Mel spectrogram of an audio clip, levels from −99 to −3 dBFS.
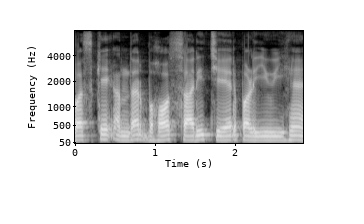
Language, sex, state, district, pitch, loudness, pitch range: Hindi, male, Delhi, New Delhi, 115 Hz, -18 LUFS, 110-120 Hz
